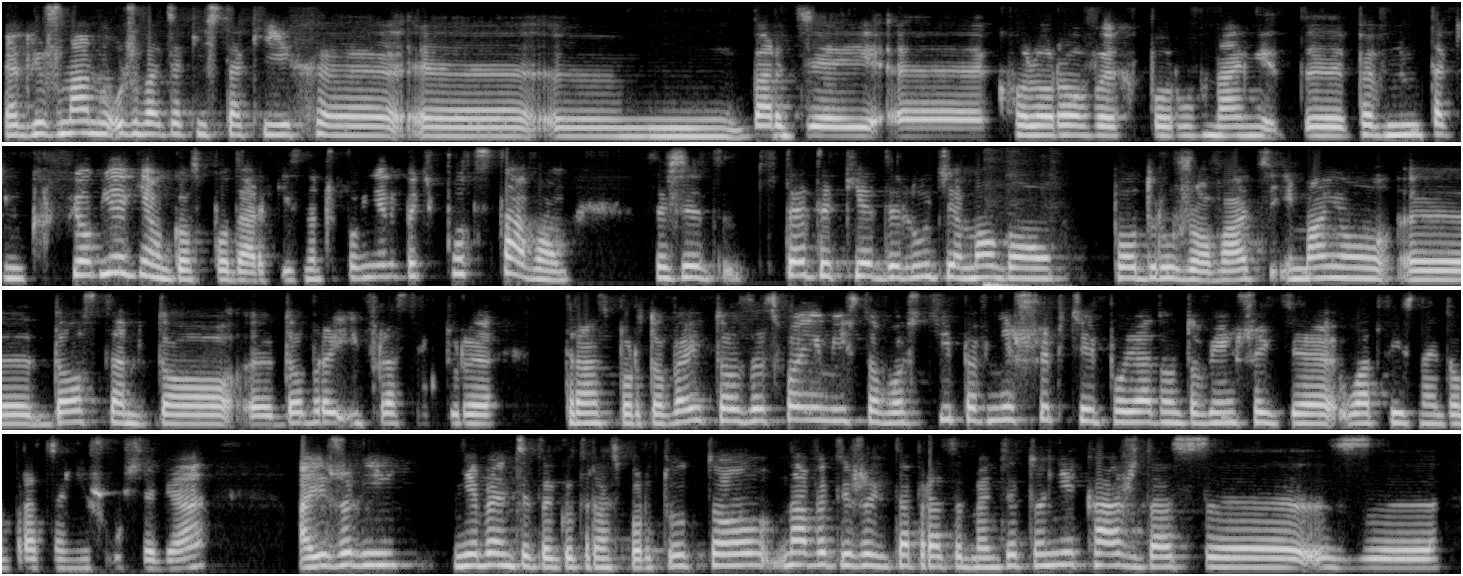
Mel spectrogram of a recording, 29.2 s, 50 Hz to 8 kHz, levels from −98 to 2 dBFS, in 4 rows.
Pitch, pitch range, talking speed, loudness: 210 Hz, 195-235 Hz, 145 wpm, -20 LUFS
